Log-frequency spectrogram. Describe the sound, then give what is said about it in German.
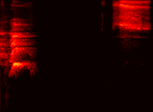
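A dog barks at someone coming in through the door, mistaking them for an intruder: one short bark, then after a pause a brief breathy sound. “Jetzt kam Pascal gerade die Tür rein und jetzt ist der Hund wieder ausgerastet, weil er dachte, es ist ein Einbrecher”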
